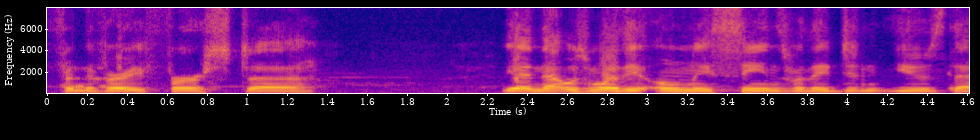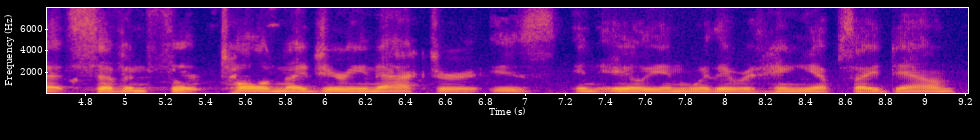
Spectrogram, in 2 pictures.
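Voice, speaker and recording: Dry-sounding podcast host, detail-minded. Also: male voice, mid-range voice, steady tone, moderate pace, warm tone, no echo. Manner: enthusiastic, detail-focused, laughs easily. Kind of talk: casual chat.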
